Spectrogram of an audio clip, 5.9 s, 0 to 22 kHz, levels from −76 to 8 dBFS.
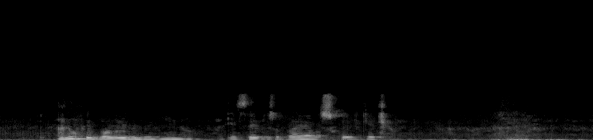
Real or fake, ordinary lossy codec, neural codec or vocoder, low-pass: fake; AAC, 32 kbps; codec, 16 kHz, 2 kbps, FreqCodec, smaller model; 7.2 kHz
